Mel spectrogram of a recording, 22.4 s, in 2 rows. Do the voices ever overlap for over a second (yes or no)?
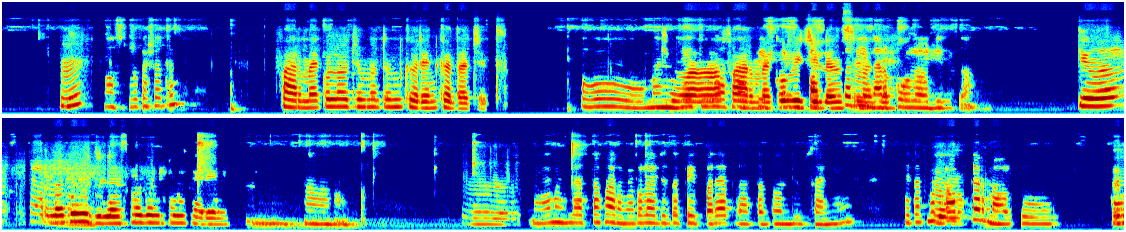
yes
